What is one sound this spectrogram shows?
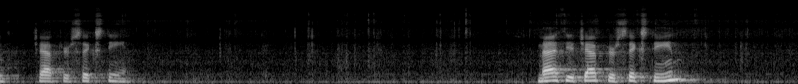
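An older man speaks calmly through a microphone, with long pauses.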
